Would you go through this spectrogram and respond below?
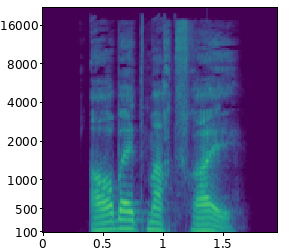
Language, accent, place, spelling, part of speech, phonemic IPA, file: German, Germany, Berlin, Arbeit macht frei, proverb, /ˈaʁbaɪ̯t maxt ˈfʁaɪ̯/, De-Arbeit macht frei.ogg
- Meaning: work brings freedom; those who work thereby liberate themselves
